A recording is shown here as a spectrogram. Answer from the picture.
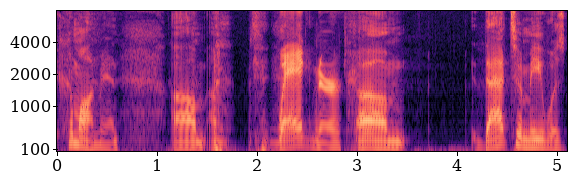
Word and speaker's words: Wagner: in the the the Vagner group it's pronounced Vagner okay don't like come on man um Wagner um that to me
